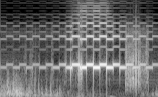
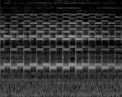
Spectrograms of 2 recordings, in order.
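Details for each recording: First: Cen-Tech wire tracker on a buried underground dog fence boundary loop: warbling tone swells loud over the live wire, then fades as the probe moves past the break in the wire. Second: Cen-Tech wire tracker in tone mode, tracing a broken underground dog-fence loop: loud, rapid, even high-pitched beeping at about nine pulses a second while over the live wire; it quiets where the wire is broken.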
